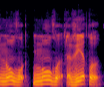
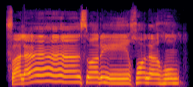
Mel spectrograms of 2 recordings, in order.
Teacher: را کی ادائیگی باریک ہوگی، قاف میں قلقلہ کریں گے اور قاف کو پر پڑھیں گے۔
